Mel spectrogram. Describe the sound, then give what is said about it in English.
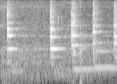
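A phone ringtone chirps during a recorded interview, a quick series of short electronic tone bursts, fairly quiet and repeating about every half second, with no talking over it. “Everybody that comes on Talking Energy Show at least gets several phone calls during it, because we are luckily not live, and I can maybe edit that out.”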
